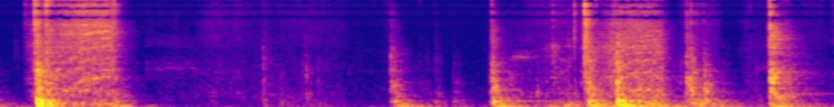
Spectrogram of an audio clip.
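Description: Cordless drill-driver running in bursts to undo the two screws holding a combi boiler's front case: a short run near the start, a pause, then a brief run and a longer one of about two seconds in the second half.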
